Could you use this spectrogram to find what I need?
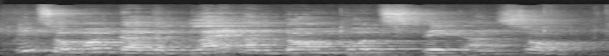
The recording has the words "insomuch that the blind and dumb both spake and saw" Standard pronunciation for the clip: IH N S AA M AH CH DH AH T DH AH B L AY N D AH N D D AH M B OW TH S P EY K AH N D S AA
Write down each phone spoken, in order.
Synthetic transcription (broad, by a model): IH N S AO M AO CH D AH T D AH B L AY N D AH N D D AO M B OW T S P EY K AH N S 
